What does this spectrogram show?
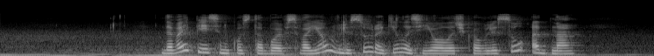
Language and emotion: Russian, positive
